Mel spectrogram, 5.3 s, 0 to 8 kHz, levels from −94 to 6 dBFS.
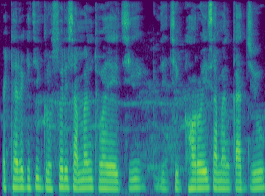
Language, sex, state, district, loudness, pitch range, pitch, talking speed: Odia, male, Odisha, Khordha, -17 LUFS, 120-130 Hz, 125 Hz, 125 wpm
